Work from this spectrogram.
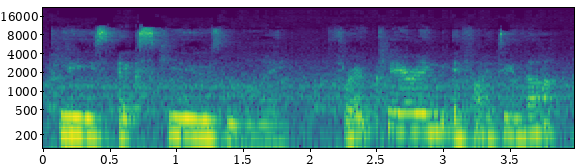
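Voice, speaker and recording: Hoarse low-voiced woman demonstrating a cutter. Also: takes it slowly. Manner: chatty and reassuring, explains step by step. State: hoarse and husky after a cough. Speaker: craft channel host. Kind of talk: hands-on product walkthrough. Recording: echoey room with faint background noise.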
